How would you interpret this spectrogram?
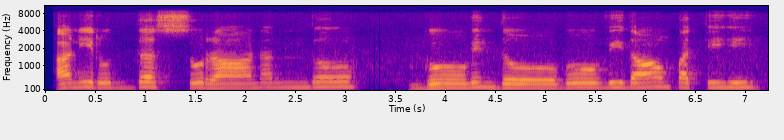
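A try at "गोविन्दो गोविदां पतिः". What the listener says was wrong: Govindo was too fast. You're saying Govindo, Govindo, Govind. That in deserves more time. Govindo, Govidampatihi.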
